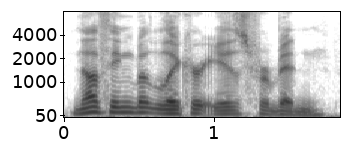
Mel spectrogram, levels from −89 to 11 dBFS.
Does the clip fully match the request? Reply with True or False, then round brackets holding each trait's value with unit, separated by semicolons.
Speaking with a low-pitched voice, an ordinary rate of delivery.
True (110 Hz; 165 wpm)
